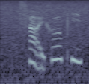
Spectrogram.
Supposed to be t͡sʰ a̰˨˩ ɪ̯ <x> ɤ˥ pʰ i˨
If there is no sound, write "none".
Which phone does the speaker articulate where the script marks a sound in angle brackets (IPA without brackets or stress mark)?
x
